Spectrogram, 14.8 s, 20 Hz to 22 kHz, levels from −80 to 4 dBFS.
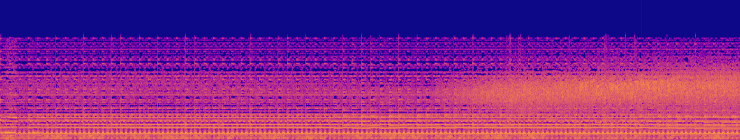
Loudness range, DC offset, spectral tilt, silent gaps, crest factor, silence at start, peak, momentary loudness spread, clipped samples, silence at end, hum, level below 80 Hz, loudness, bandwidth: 2 LU; under 0.1%; 0.5 dB/octave; none; 14 dB; 0 s; 0 dBFS; 3 LU; under 0.1%; 0 s; none; -44 dBFS; -12 LUFS; 17 kHz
